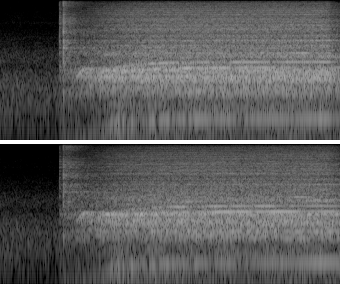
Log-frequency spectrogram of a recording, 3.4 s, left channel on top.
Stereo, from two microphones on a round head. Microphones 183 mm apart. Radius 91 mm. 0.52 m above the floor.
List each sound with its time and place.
0.6 s a hair dryer: 30° left (ahead or behind), 0.7 m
